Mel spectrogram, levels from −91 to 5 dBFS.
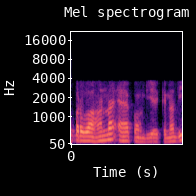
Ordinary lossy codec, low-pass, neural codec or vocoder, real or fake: none; 3.6 kHz; vocoder, 44.1 kHz, 128 mel bands, Pupu-Vocoder; fake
